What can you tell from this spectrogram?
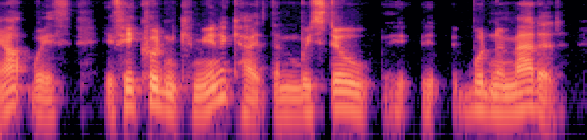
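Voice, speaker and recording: Recorded very cleanly against a silent background, with a dry, close sound and no echo, a man with an Australian accent speaks at a moderate pace, fairly low in pitch, with ordinary pitch variation. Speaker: communication coach and writer. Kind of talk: podcast interview answer. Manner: relaxed, casual.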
